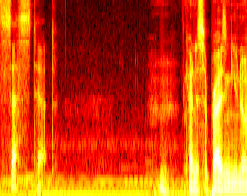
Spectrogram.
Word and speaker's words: sestet: It's not sextet, it's sestet.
